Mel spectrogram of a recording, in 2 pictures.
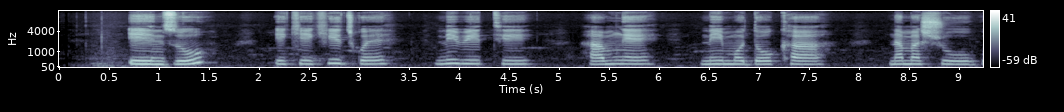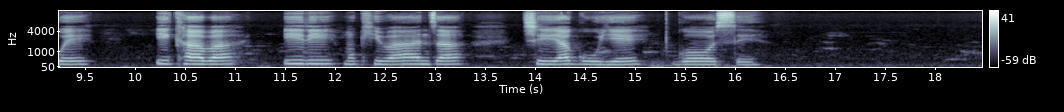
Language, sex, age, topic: Rundi, female, 25-35, education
